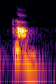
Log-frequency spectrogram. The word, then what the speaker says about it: Cham: Quelquefois, ça s'écrit en français Cham, C-H-A-M. Mais en fait, ça se lit Cam. Ça se lit Cam.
